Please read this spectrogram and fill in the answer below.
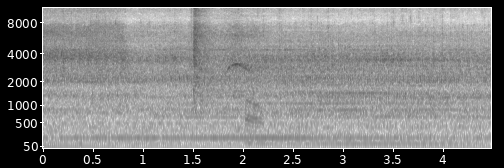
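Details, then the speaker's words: Car that had a misfire, fixed by swapping in a known-good spare cylinder head, cleaned and torqued down; cold day, heater fan noise over a smooth, steady idle hum with an even rhythm and no misses or knocks, engine running properly. "Yeah, it runs really good. My brother helped me do it because I barely have time."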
